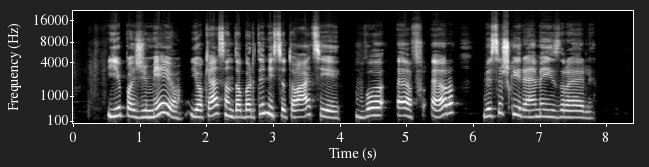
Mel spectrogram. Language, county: Lithuanian, Šiauliai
